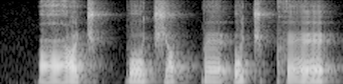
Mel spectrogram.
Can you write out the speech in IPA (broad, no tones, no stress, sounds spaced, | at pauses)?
ʕ ɒ t͡ʃ pː o t͡ʃ ɒ pː ɛ ʔ o t͡ʃ pʰ ɛ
